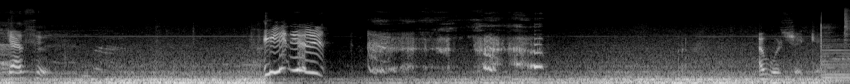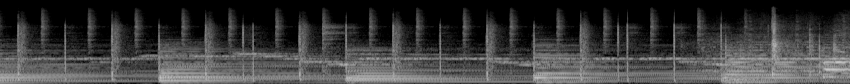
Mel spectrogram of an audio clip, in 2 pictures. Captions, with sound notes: Guess who. Eat it! (gasping dramatically) I wish I could. (upbeat music)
